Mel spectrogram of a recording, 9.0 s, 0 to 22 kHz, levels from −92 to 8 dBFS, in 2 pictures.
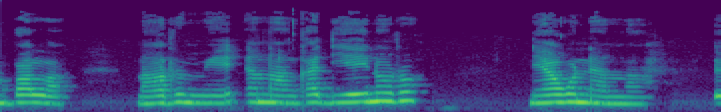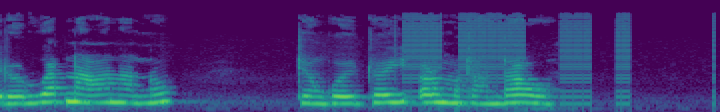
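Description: Across the whole speech clip the sound is dull and gurgling, with granular distortion. The likely cause is MP2 compression at a low rate, around 80 kbps. On a spectrogram nothing appears above 15.5 kHz, and the upper sub-bands flicker on and off as blocky patches.

From 1.09 to 3.00 s, and again from 4.65 to 5.35 s, the speech runs about 5.9% fast and rises by almost exactly a semitone, then snaps back. This is likely a drift correction step, where clock-matching software abruptly changed the playback rate. A spectrogram shows the harmonics jumping upward and returning at those edges.

From 6.97 to 8.96 s a hard, raspy GSM phone buzz at 217 Hz sits about 18 dB below the speech. It comes and goes in a pattern that suggests a data transfer. A spectrogram shows a comb of evenly spaced harmonic lines, and the waveform shows regular pulses unrelated to the speech.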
